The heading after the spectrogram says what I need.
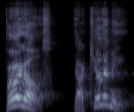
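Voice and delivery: exasperated exclaim. Real, not acted. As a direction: throw up your hands at the Virgos. Host exclaims at Virgo count.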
